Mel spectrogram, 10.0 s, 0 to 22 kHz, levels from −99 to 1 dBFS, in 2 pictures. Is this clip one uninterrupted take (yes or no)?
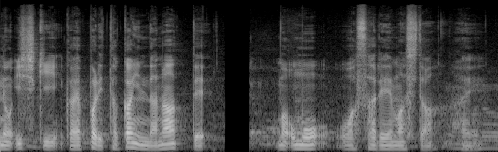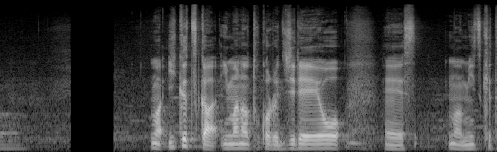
yes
